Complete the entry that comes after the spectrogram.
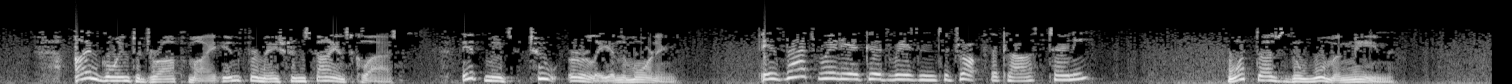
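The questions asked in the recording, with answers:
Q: What does the woman mean?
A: Meeting early in the morning isn't a good enough reason to drop the class.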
